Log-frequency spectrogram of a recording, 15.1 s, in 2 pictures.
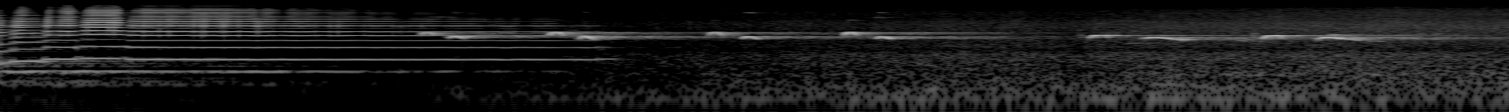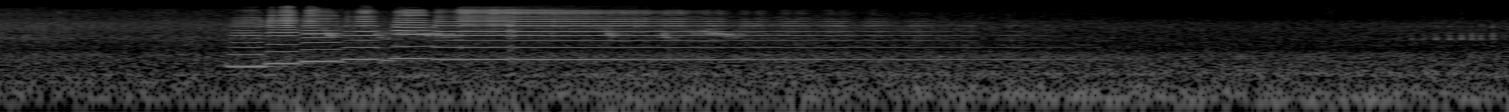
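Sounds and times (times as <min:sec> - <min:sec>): held trumpet note: 0:00.0 - 0:03.1, 0:08.6 - 0:13.4
faint outdoor hiss: 0:00.0 - 0:15.0
bird chirping: 0:01.9 - 0:07.4.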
